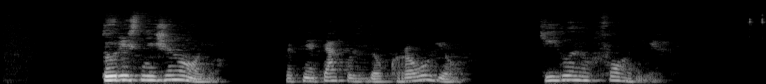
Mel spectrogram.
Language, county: Lithuanian, Alytus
